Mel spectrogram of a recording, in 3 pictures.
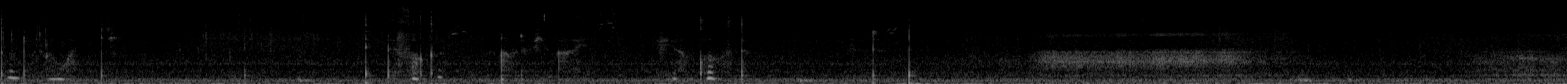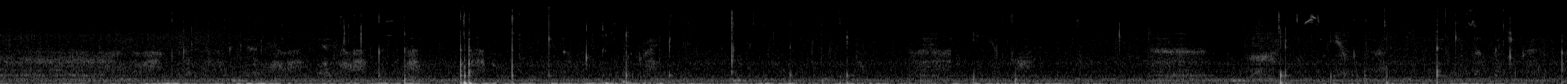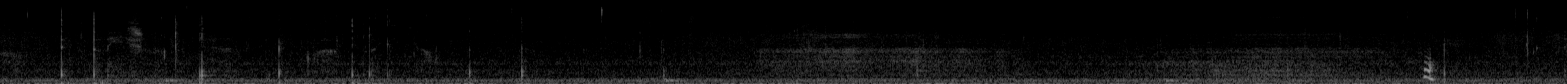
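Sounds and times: faint steady hum: 0.0s - 47.0s
soft breathy whisper: 0.0s - 47.0s.

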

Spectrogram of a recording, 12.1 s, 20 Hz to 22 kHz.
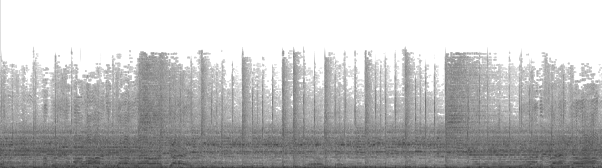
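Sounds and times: drums: 0.0s - 12.0s
electric guitar: 0.0s - 12.0s.

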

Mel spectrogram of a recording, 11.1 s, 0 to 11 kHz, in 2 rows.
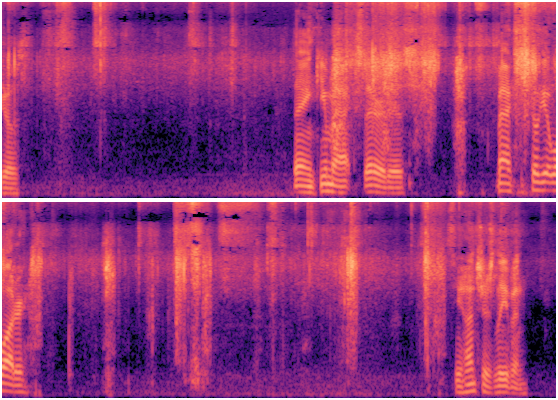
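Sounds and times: footsteps crunching on dry leaves: 0.0s - 10.3s.

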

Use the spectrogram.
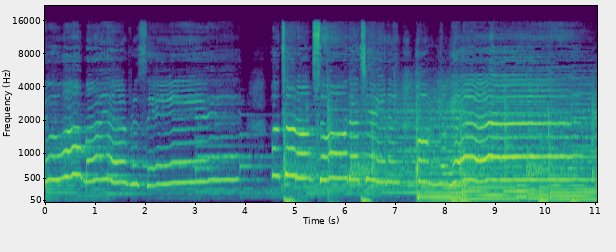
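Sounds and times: faint backing track: 0.0s - 11.0s.

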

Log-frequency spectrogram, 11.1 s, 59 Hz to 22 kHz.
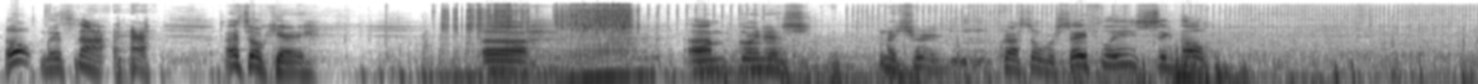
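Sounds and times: bicycle rolling on pavement: 0.8s - 11.0s
faint bike clicks: 2.5s - 11.0s
wind rumble on microphone: 5.2s - 11.0s.

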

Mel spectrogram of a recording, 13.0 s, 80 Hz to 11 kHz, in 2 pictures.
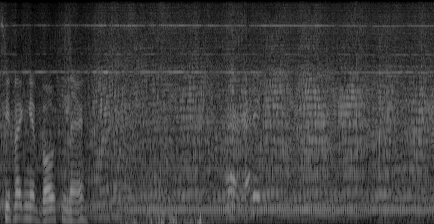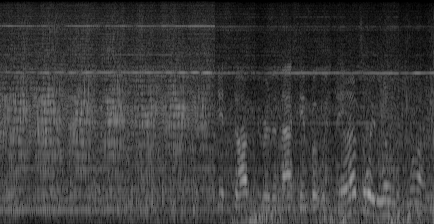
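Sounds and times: rc helicopter whine: 0.0s - 13.0s.

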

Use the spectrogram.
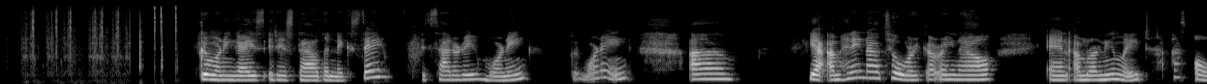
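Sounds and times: typewriter key clicks: 0.2s - 1.8s.

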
